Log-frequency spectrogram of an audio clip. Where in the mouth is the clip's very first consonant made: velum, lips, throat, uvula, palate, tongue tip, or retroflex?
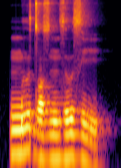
lips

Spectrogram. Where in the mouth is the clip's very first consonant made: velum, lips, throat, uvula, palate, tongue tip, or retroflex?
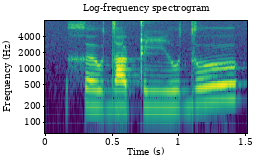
velum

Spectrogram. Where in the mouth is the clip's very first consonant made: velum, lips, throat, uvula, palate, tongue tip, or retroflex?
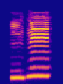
lips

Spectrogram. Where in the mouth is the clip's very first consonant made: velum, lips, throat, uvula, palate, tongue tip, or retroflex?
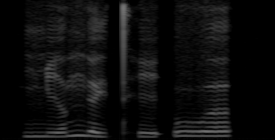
palate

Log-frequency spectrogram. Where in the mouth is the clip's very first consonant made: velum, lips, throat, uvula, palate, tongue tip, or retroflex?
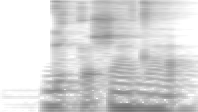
retroflex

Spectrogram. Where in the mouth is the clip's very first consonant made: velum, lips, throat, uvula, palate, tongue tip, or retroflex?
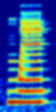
velum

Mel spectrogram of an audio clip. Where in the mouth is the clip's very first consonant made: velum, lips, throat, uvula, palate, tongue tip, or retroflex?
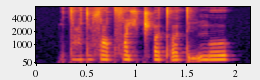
tongue tip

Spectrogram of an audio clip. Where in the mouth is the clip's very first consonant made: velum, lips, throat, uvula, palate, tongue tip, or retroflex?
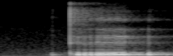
tongue tip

